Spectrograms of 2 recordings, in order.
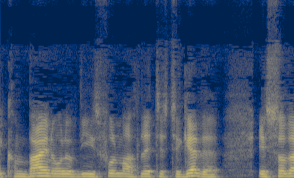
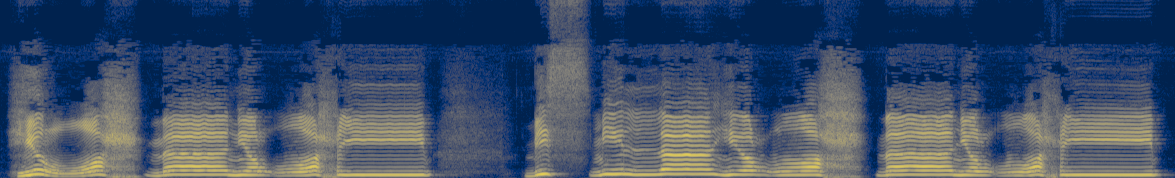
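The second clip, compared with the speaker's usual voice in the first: higher, sustained chanting tone; Quranic recitation; 7 semitones higher, 5 dB louder, much slower than usual. Shown as a demonstration. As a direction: recite slowly with long held vowels. Recites the Tasmiyah.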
